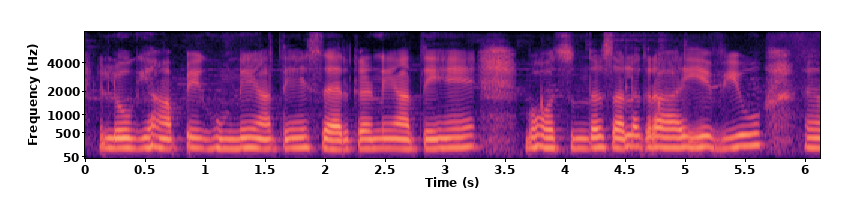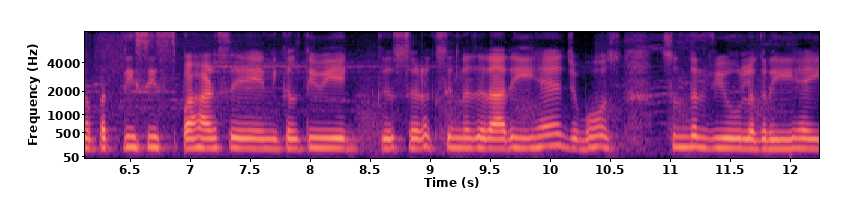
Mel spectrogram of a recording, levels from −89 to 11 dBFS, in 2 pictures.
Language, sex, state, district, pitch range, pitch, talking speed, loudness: Hindi, female, Bihar, Araria, 180-200 Hz, 190 Hz, 190 wpm, -17 LUFS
